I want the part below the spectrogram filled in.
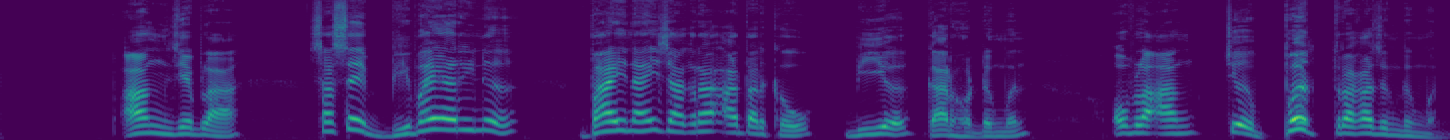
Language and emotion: Bodo, angry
